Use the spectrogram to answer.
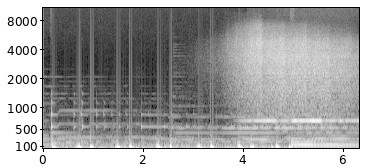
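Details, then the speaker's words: Heartbeat captured by microphones on a handheld Kosmos ultrasound probe head placed on the heart, synchronized with ECG: regular low thumps about 70 per minute, background music and hiss; heart sounds. "the microphones are located on the probe head so when you place it on the heart you can hear and see the heartbeat simultaneously"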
